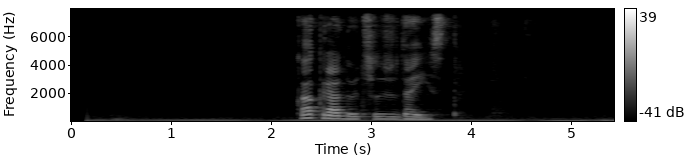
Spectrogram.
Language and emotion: Russian, neutral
